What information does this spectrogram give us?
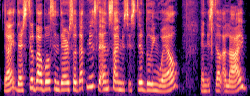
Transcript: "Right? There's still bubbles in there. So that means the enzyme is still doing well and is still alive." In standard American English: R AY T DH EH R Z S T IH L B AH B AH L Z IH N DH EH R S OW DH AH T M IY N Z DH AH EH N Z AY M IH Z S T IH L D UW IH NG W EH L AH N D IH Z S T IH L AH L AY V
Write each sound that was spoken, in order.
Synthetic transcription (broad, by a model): R AY T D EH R S T IH L B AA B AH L S IH N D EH R S OW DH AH T M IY N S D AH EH N S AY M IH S S T IH L D UW IH NG W EH L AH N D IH S T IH L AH L AY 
